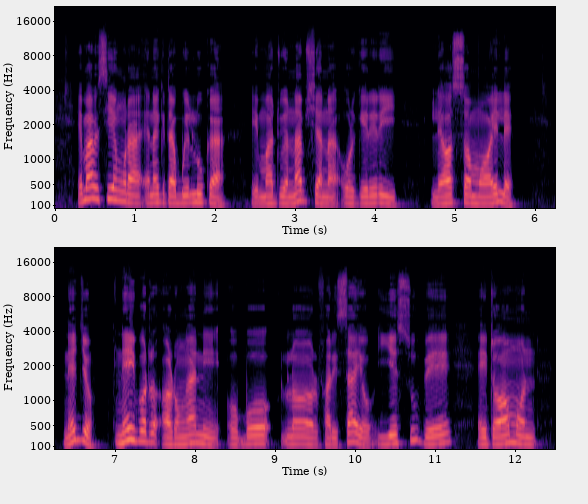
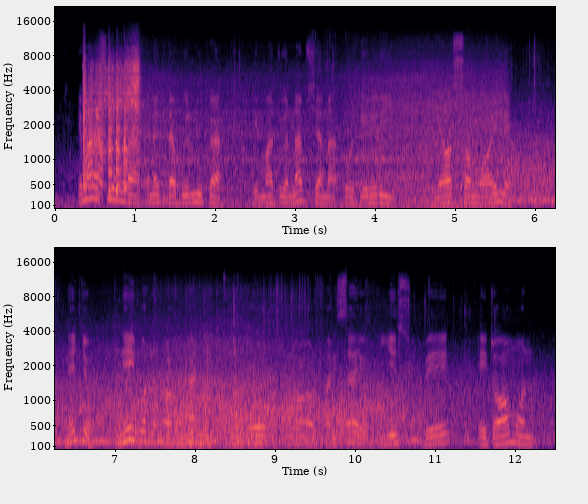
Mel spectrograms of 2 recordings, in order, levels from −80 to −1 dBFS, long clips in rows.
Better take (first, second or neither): first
